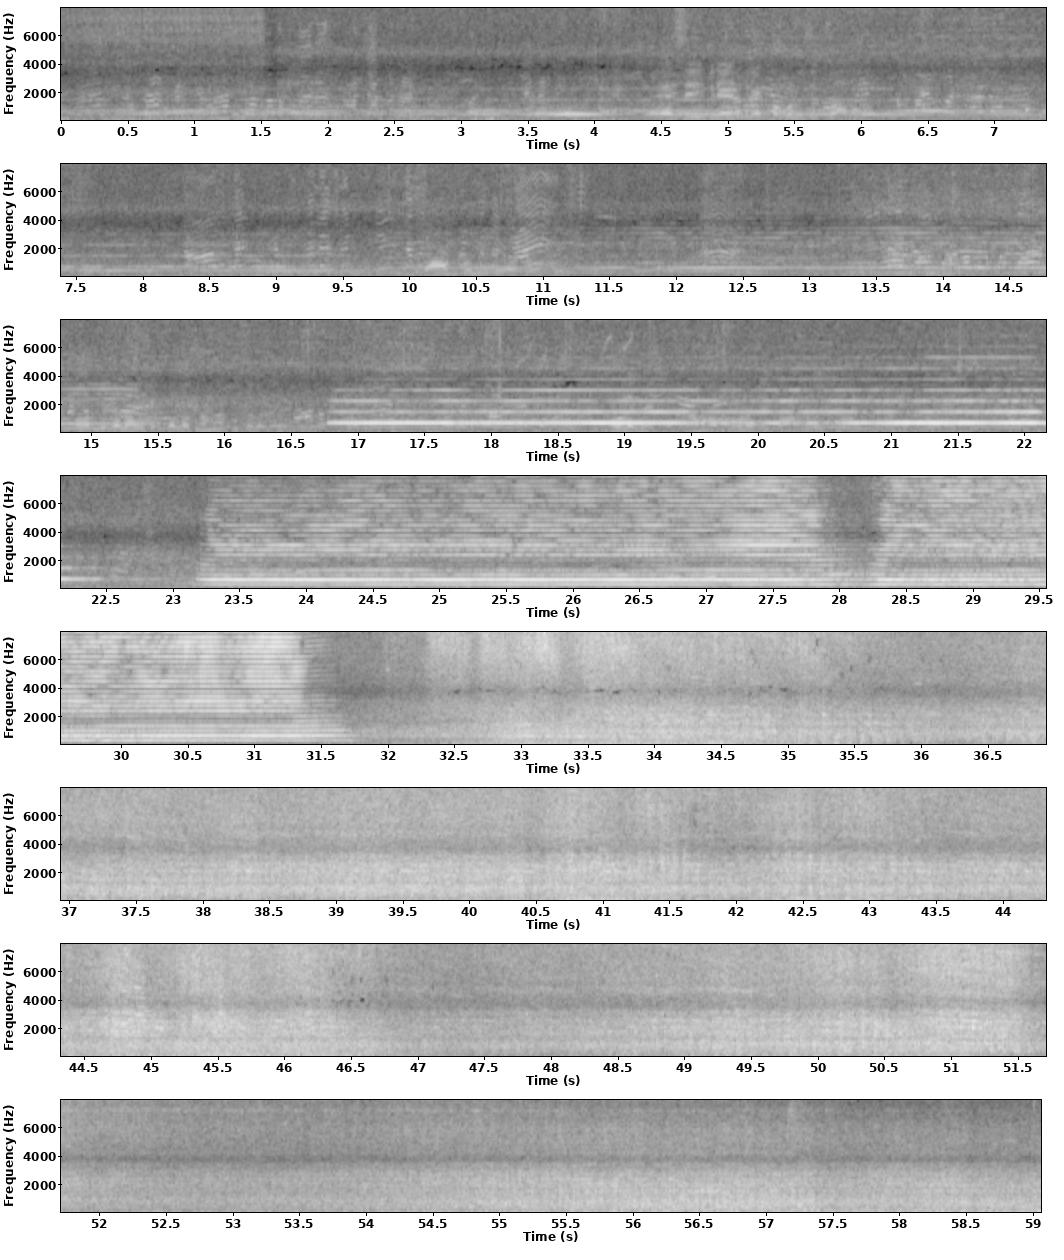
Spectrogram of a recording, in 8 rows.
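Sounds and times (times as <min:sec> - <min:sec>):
train wheels rushing on rails: 0:00.0 - 0:59.0
train horn blasts: 0:11.0 - 0:15.9, 0:16.7 - 0:31.9.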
